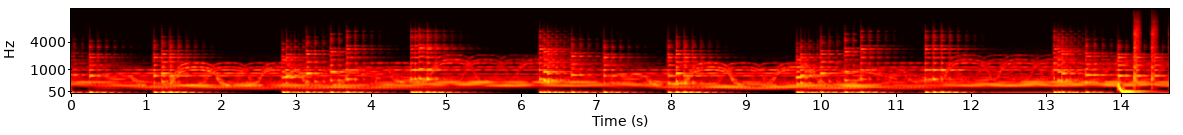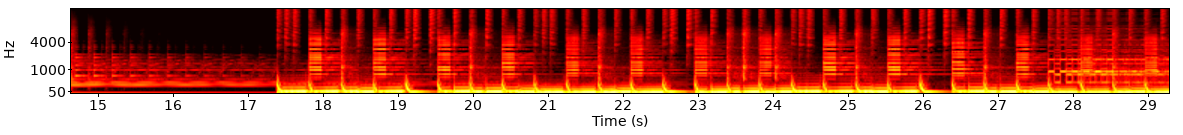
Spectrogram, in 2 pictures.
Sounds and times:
Music: 0:00.0 - 0:29.2.

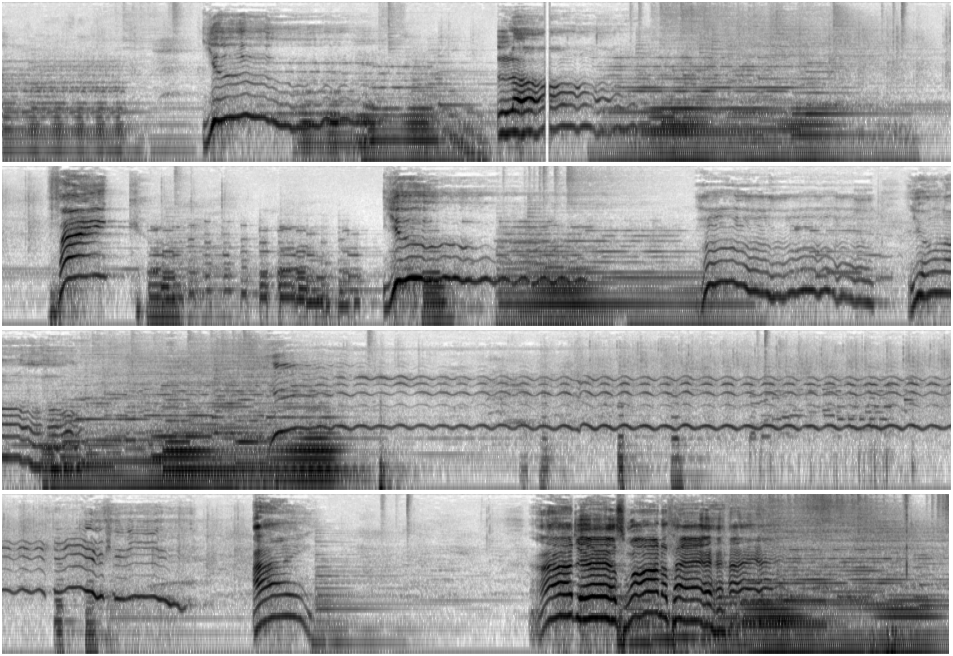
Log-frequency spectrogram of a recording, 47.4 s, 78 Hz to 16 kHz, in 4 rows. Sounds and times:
Music: 0:00.0 - 0:47.4
Male singing: 0:02.5 - 0:04.8, 0:06.2 - 0:08.1, 0:12.5 - 0:13.3, 0:16.6 - 0:18.6, 0:20.6 - 0:25.3, 0:27.0 - 0:28.4, 0:32.0 - 0:38.0, 0:38.7 - 0:39.5, 0:42.2 - 0:45.6.

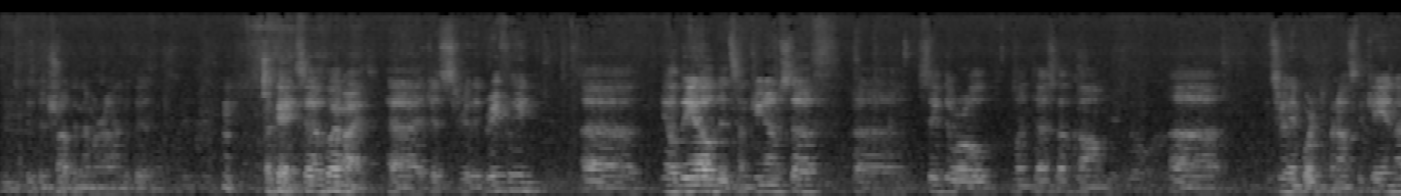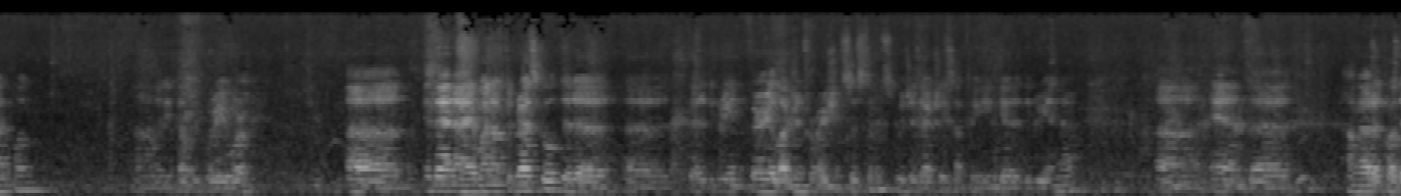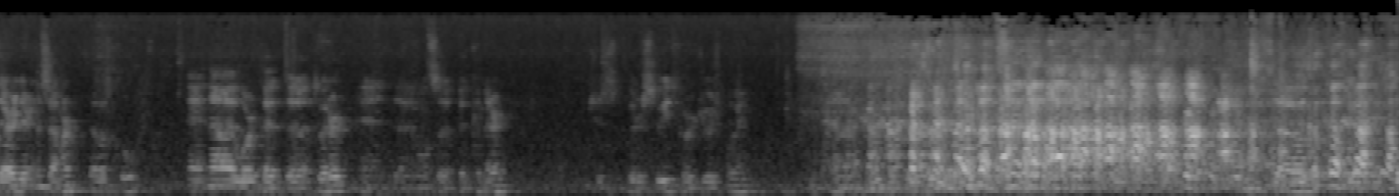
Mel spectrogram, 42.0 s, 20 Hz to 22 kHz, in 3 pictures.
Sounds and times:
Speech: 0:00.0 - 0:02.0, 0:02.6 - 0:14.5, 0:15.4 - 0:16.6, 0:17.4 - 0:24.9, 0:25.6 - 0:33.2, 0:33.9 - 0:35.6, 0:40.4 - 0:42.0.

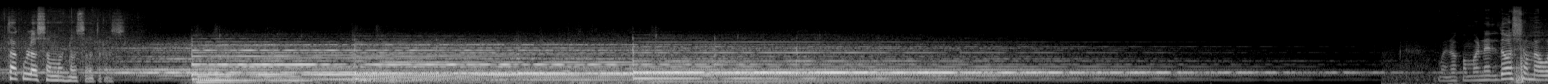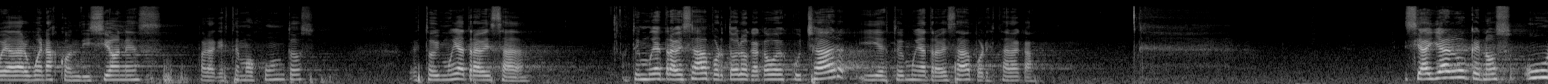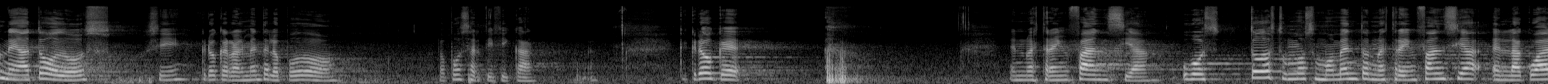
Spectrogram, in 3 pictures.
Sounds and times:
Female speech, woman speaking: 0:00.0 - 0:01.3, 0:14.4 - 0:18.7, 0:19.6 - 0:20.8, 0:21.7 - 0:25.9, 0:29.6 - 0:34.4, 0:35.4 - 0:37.0, 0:37.8 - 0:38.6, 0:41.1 - 0:46.4
Ambient music: 0:00.0 - 0:14.4.

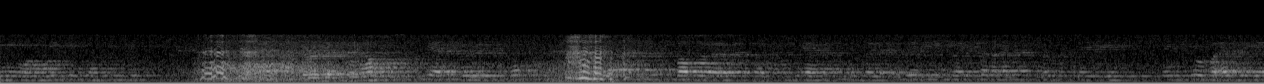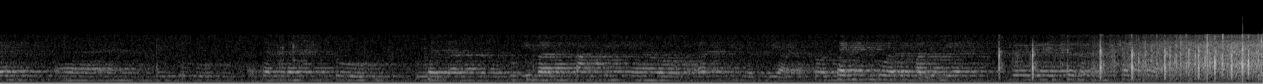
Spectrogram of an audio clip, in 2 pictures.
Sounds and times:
Male speech, man speaking: 0:00.0 - 0:01.5, 0:03.0 - 0:24.3
Narration, monologue: 0:00.0 - 0:24.5.

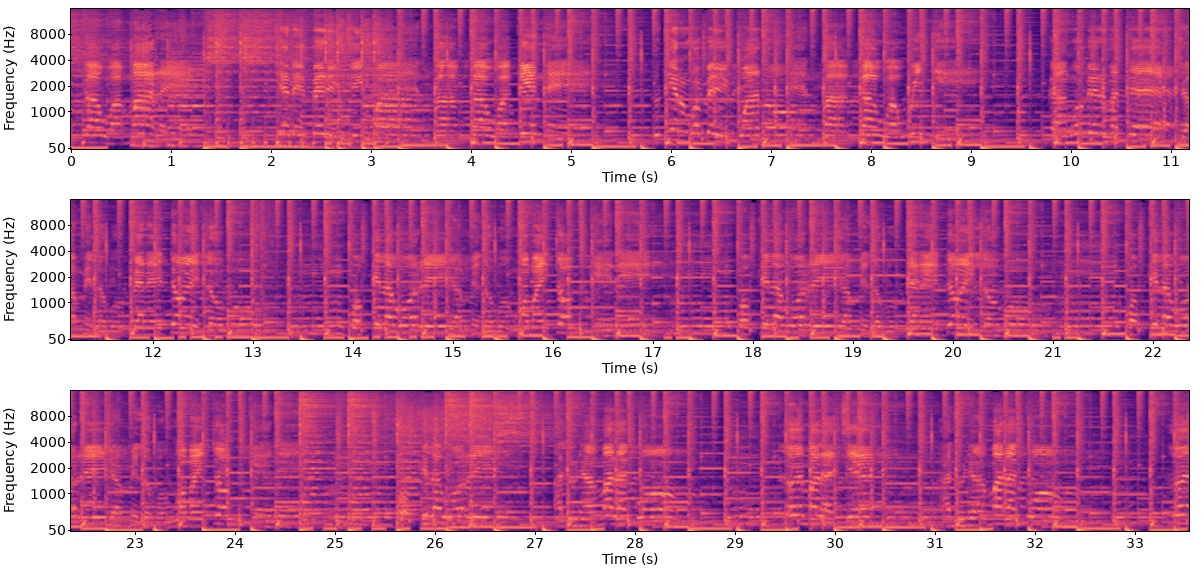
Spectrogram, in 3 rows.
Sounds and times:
Dance music: 0:00.0 - 0:33.5.

